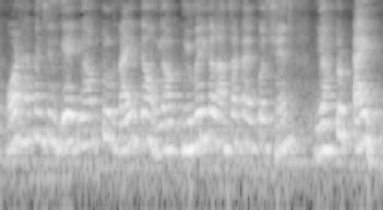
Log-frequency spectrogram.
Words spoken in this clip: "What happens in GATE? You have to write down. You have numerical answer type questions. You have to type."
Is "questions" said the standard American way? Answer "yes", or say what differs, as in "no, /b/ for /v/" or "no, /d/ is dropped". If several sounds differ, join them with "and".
no, /s/ is dropped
